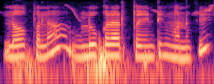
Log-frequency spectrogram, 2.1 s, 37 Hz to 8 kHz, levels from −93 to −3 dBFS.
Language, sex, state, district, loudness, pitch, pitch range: Telugu, female, Andhra Pradesh, Annamaya, -16 LUFS, 225 Hz, 210-255 Hz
